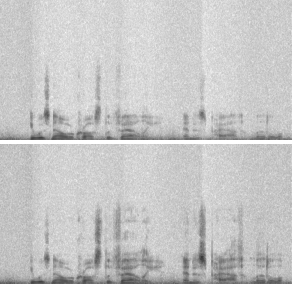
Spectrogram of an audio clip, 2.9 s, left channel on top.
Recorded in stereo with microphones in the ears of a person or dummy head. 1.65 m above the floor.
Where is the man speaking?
30° left (ahead or behind); by 2.8 s 65° right (ahead or behind).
